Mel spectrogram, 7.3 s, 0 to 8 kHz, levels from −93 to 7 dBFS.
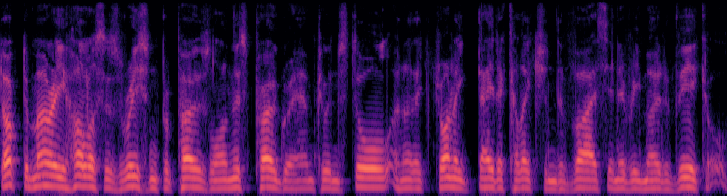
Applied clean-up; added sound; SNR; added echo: none; none; none; none.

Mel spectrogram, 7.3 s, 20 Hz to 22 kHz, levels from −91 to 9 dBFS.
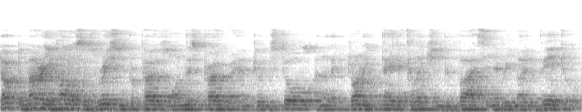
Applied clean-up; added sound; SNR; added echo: none; none; none; reverberation time 1.1 s.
